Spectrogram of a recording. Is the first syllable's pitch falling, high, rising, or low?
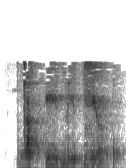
low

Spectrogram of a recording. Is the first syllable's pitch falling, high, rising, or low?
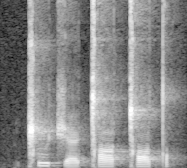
high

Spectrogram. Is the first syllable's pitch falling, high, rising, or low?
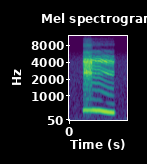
falling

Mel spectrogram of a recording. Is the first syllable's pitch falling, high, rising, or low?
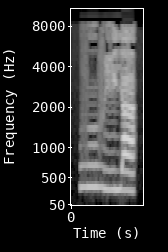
high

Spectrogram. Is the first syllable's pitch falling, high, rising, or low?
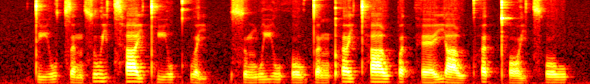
rising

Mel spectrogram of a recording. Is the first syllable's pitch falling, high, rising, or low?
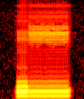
high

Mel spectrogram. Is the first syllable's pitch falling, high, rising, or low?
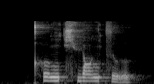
high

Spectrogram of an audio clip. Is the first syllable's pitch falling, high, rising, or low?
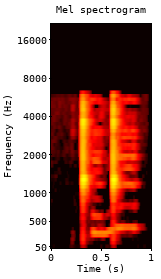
low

